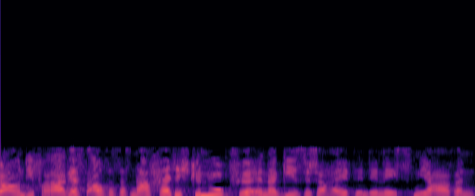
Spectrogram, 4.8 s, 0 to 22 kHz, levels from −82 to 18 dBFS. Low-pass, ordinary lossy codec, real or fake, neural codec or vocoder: 5.4 kHz; none; real; none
